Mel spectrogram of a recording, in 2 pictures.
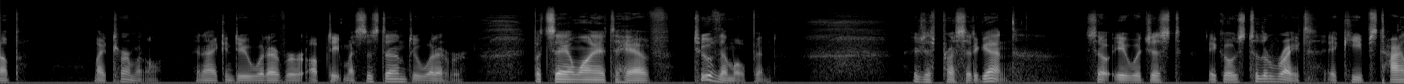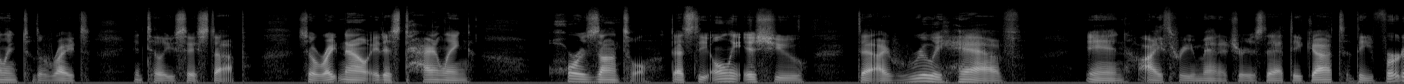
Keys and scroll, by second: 10.1 alt+Return.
